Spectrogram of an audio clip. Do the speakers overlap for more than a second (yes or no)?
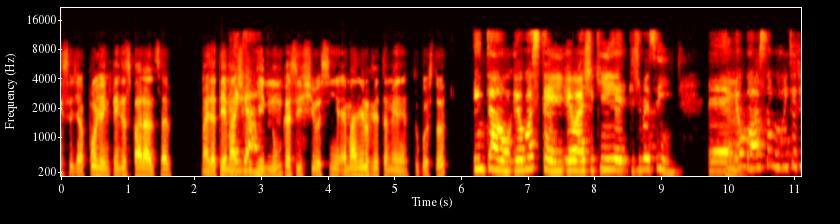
no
